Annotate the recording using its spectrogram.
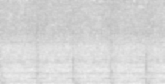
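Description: Footfalls of quick, short walking steps on a treadmill belt, about two a second and evenly spaced, over a steady faint tone from the running treadmill. The quicker step rate is a raised walking cadence at the same belt speed.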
